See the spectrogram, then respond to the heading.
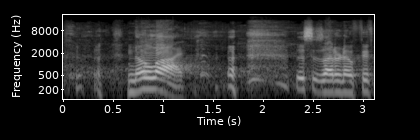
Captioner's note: audience laughing; laughing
